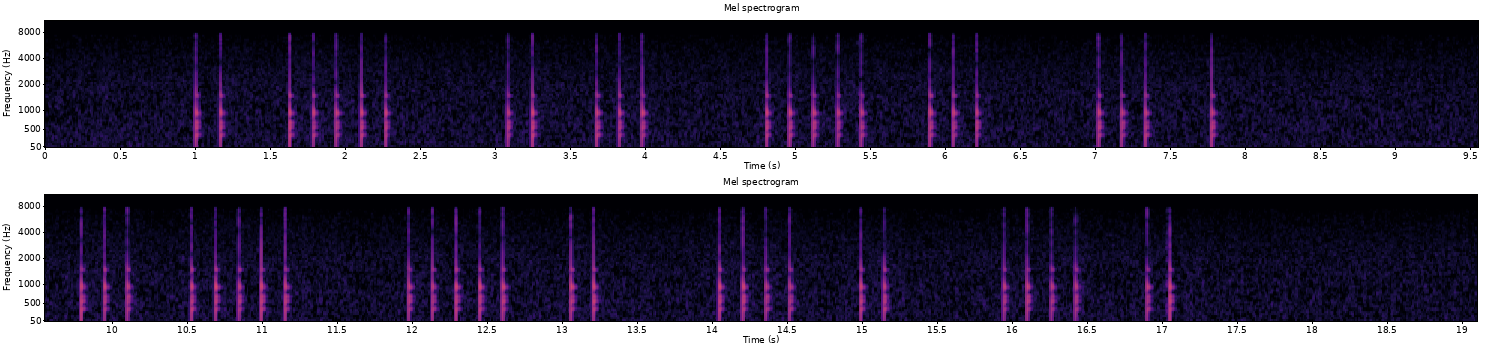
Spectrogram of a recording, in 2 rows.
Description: Tap code, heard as taps on a table, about 6 knocks a second. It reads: JHXL PWRR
